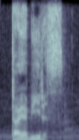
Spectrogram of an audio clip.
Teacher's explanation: In the first variation, the letter E is a long E, and the letter S takes a Z sound as in zebra, whereas in the second variation, the letter E takes a schwa sound, and the letter S is a regular S sound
